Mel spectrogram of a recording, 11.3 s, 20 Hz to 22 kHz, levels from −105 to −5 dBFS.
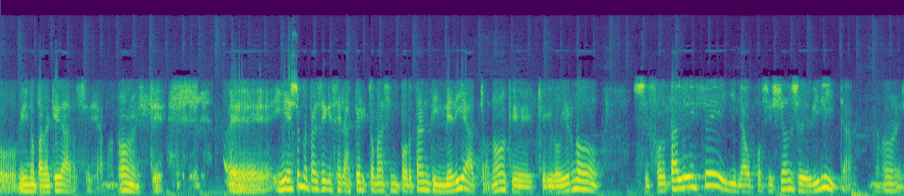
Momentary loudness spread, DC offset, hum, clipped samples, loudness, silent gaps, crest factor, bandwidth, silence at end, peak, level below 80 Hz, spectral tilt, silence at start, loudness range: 11 LU; under 0.1%; none; under 0.1%; -14 LUFS; none; 14 dB; 11.5 kHz; 0 s; 0 dBFS; -42 dBFS; -8 dB/octave; 0 s; 1 LU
